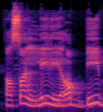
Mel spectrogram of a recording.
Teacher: প্রথমবার ডান দিকের হরকতের সঙ্গে যেমন সদলাম জবর সল, দ্বিতীয়বার নিজ হরকতের সঙ্গে যেমন লামজের লি, সল্লি, ফসল্লি, লিরব্বি, লির র পুর হবে, কারণ রয়ের উপর জবর অথবা পেশ হইলে ওই রকে পুর অর্থাৎ মোটা করে পড়তে হয়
